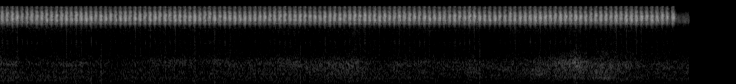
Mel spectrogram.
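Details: An upland green bushcricket in Estonia in August 2012 sings a continuous, high, sizzling buzz that runs unbroken until it stops.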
